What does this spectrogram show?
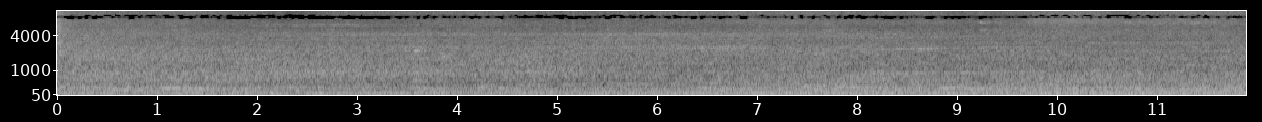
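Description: Hankyu electric commuter train pulling out of the station and moving off along the platform, a steady rumble that grows a little louder.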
